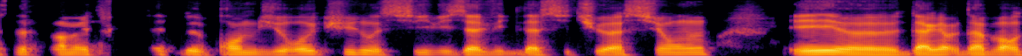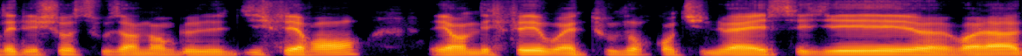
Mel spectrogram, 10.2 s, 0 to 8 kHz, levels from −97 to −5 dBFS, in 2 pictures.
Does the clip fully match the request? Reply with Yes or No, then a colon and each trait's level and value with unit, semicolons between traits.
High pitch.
No: very low, 90 Hz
